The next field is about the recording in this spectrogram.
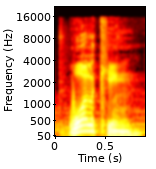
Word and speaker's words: walking: Ah, this is a pronunciation issue. Walking. Don't say that L. You don't need to. Walking. Walking. Similar ones. Talking. No L pronounced in it. It's written, yes. You write the L. The consonant is there, but not pronounced.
